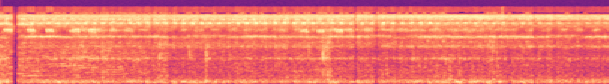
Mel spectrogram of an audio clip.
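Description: Crickets and other night insects chirring steadily in several high, unbroken tones, with a low rumble underneath.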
